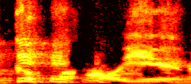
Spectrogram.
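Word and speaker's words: Kybalion: The Kabbalion. I know people confuse it. The KYB. I didn't hear you. How spell that, please?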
